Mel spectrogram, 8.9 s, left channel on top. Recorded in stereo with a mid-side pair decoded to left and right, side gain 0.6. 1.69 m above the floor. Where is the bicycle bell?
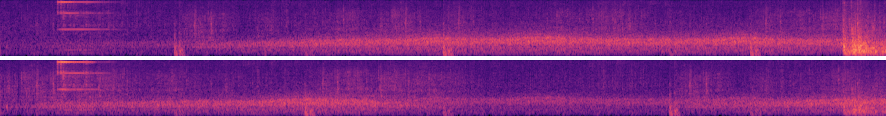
50° right, 5.5 m.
